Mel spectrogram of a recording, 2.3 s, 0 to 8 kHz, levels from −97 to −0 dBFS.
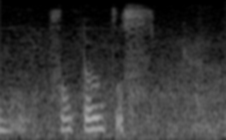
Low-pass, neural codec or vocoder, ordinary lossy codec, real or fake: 7.2 kHz; vocoder, 22.05 kHz, 80 mel bands, Vocos; none; fake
